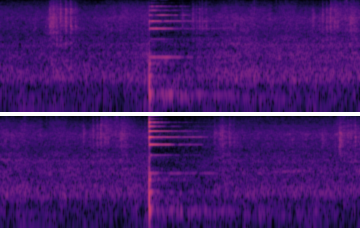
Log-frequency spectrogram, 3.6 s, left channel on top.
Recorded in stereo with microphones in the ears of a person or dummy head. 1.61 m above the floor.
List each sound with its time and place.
1.5 s a guitar: 55° right (ahead or behind), 0.7 m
